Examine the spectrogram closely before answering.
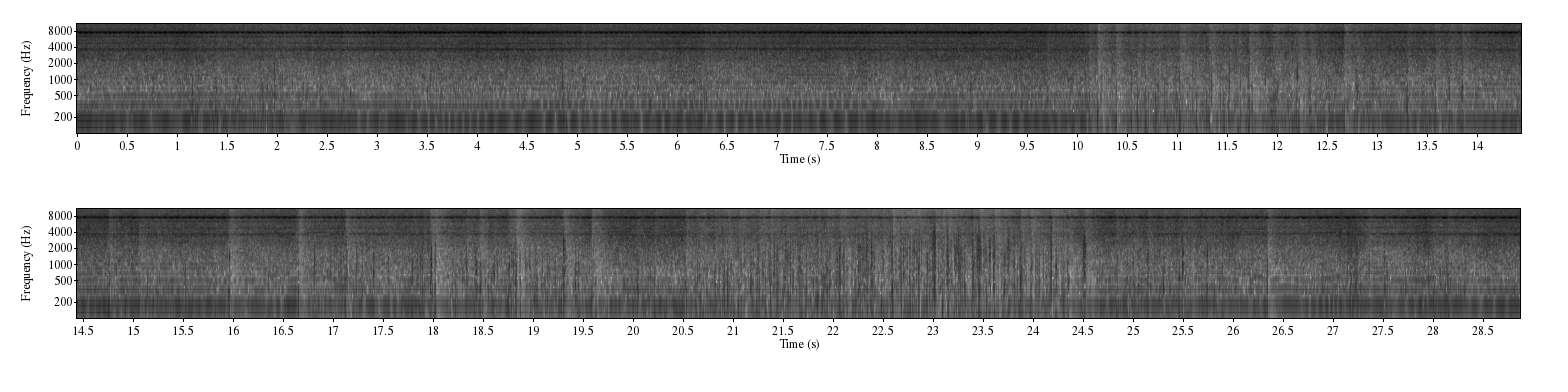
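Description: Quadcopter's electric motors and propellers whining steadily, heard from a camera mounted on the craft, a hum of several steady pitches. Through the middle stretch the sound turns rougher and noisier.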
